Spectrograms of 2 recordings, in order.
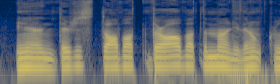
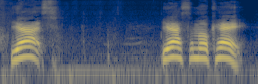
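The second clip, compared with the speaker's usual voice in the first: loud, high call to mom in another room; 11 semitones higher, 5 dB louder, slower than usual. Real, not acted. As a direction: shout back to mother down the hall. Calling back to his mother.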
